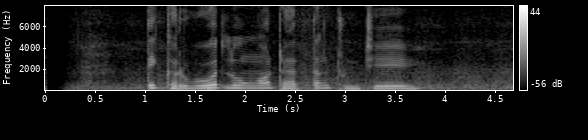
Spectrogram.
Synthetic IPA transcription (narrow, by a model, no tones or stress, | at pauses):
t̪iɡ̥ə̤rwut̪̚luŋɔɖ̥ä̤t̪əŋd̥unɖ̥e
